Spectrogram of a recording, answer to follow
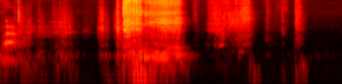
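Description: A man's voice exclaiming "Wow" in admiration, followed about a second and a half later by a short, breathy laugh.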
